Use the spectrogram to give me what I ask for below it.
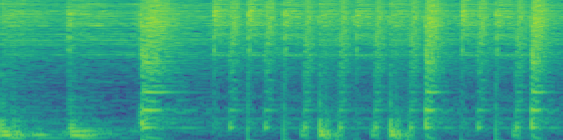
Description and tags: A mangled Amen breakbeat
